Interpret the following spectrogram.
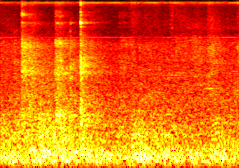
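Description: Steady low hum of a metro platform beside a train standing with its doors open, with three short, sharp clicks in the first second.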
